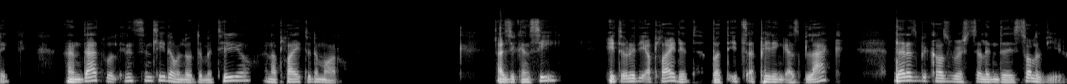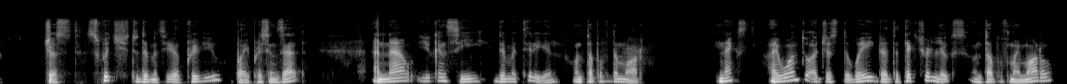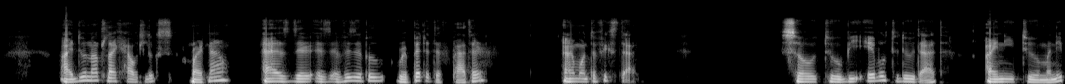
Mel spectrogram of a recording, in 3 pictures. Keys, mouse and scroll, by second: 0.9-1.2 scroll up 1, 1.2-4.2 middle drag, 4.4-4.8 scroll down 1, 4.8-10.0 middle drag, 10.0 z, 13.4-14.3 scroll up 1, 14.3-17.3 middle drag, 17.9-31.9 middle drag.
